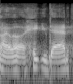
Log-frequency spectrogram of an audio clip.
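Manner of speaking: put-on slow, moody, sulky teenager voice. Imitating Jonah sinking to the bottom of the sea: mock sulky Jonah as emo kid. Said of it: "still seemingly rolling his eyes and just".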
